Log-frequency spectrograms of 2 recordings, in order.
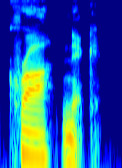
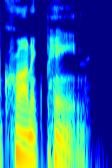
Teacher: Notice how the stress falls on the first syllable, cra. Understanding the meaning is crucial for IELTS success.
